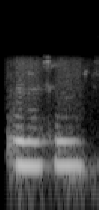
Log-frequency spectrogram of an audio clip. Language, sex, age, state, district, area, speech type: Kashmiri, female, 18-30, Jammu and Kashmir, Bandipora, rural, conversation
